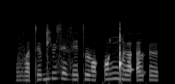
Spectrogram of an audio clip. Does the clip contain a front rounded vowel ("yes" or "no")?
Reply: yes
